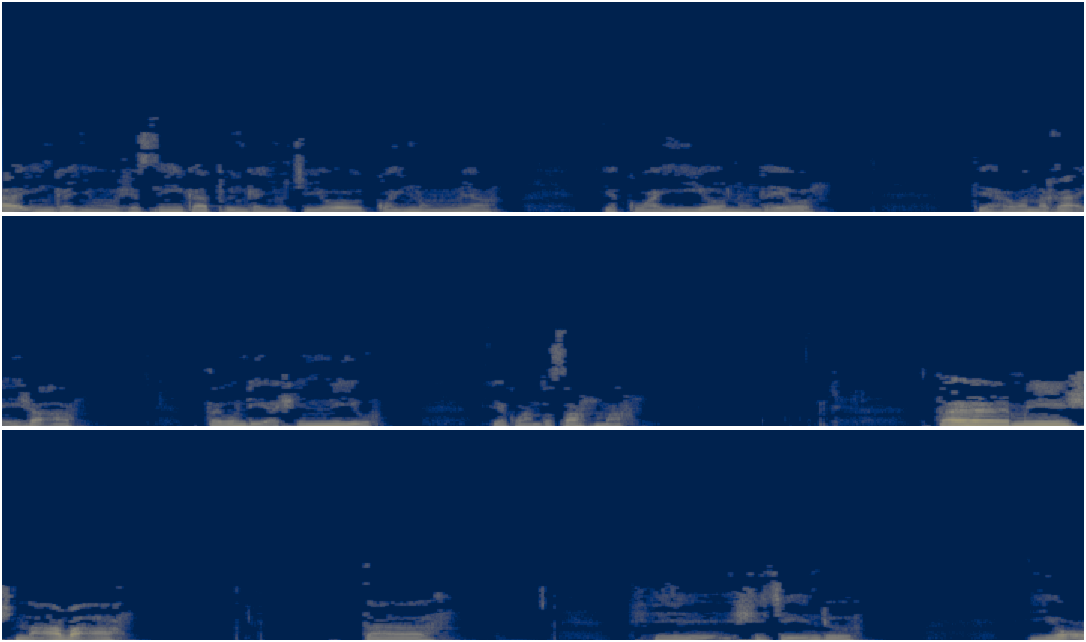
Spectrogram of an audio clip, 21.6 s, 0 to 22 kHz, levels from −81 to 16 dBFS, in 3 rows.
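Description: From the first moment to the end, the speech carries heavy damage that sounds like MP3 compression, likely at a very low bitrate around 16 kbps. Nothing survives above 10 kHz, so the top sounds dull, and the remaining detail swirls and gurgles as weak frequency lines drop in and out between frames. S sounds turn metallic and chirpy. On a spectrogram the energy stops at a flat ceiling at 10 kHz, with holes flickering below it.

At 0.35 to 0.37 s, and again at 8.84 to 8.86 s, a sharp onset is preceded by pre-echo, a short hiss about 24 to 25 ms long. The coding noise is spread evenly across its transform block, so the noise meant for the loud attack also spills into the quiet just before it, and the attack sounds soft and smeared. In the waveform, low-level fuzz rises ahead of the attack. On a spectrogram, a thin broadband smear leads each onset.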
